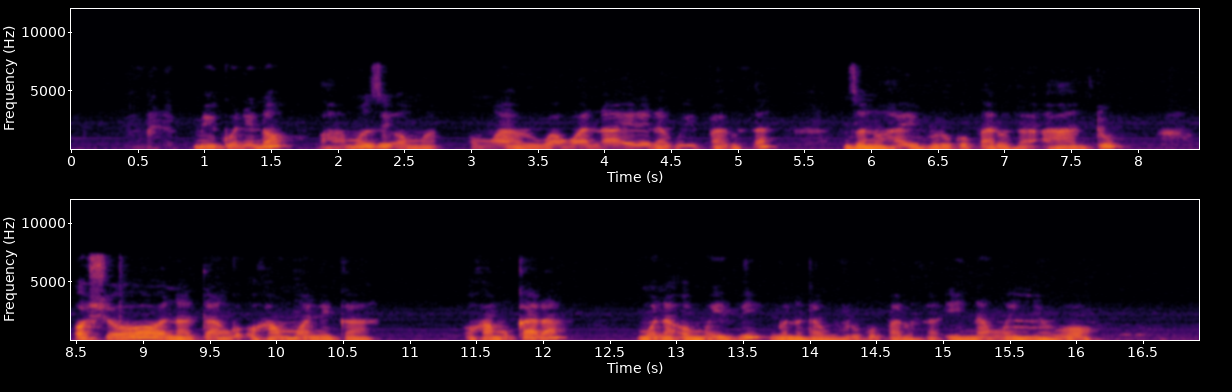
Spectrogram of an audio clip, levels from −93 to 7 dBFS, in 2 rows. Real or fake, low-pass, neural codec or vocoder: real; 7.2 kHz; none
